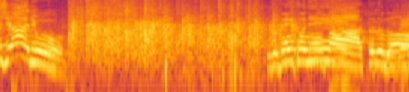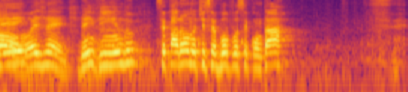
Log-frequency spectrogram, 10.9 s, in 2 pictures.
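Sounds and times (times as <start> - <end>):
speech: 0.1 - 1.0, 3.6 - 9.4
audience applause: 0.9 - 4.2.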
